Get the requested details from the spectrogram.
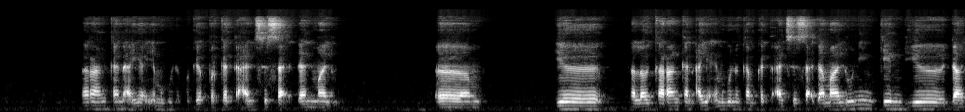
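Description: A man speaks through an online call.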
